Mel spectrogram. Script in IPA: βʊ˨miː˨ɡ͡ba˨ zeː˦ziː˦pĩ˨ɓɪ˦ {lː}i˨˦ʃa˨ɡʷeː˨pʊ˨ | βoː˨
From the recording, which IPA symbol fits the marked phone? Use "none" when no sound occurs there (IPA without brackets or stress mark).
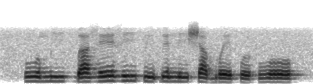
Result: n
